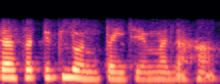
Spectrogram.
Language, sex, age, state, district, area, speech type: Marathi, female, 18-30, Maharashtra, Kolhapur, urban, conversation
